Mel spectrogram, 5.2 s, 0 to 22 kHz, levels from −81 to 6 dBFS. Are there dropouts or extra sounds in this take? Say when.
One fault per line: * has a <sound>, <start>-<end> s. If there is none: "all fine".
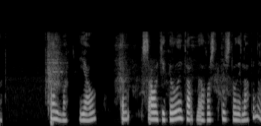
all fine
